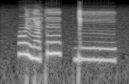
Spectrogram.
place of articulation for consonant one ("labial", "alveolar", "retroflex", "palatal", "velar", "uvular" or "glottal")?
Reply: palatal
